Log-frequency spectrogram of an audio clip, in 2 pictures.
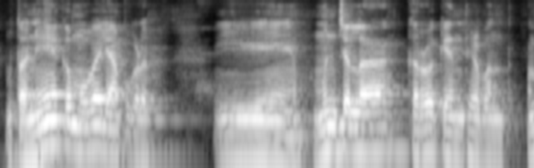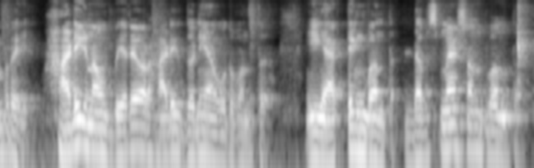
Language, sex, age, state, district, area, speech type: Kannada, male, 30-45, Karnataka, Koppal, rural, spontaneous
